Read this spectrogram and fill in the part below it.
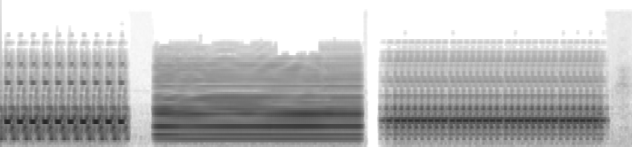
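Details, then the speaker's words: MRI scanner noise at a research imaging assessment centre: loud rapid mechanical knocking, a steady droning buzz, then fast knocking again. Patients are given earplugs. "scanning is noisy so we will give you some earplugs to wear the noise sounds like this"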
